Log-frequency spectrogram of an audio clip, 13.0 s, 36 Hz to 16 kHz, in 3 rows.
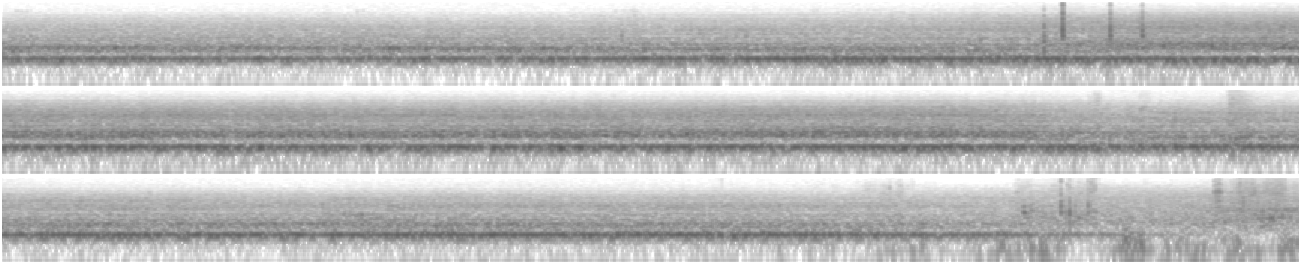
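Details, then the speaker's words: Northern Industrial Flux Core 125 flux-cored welder idling, not welding, after about half an hour of running: even steady transformer hum with fan rush, no crackle or surging, then shuts off; no overheating, normal welder idle. "I'm not sure if you guys even heard it running or not, but still running."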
